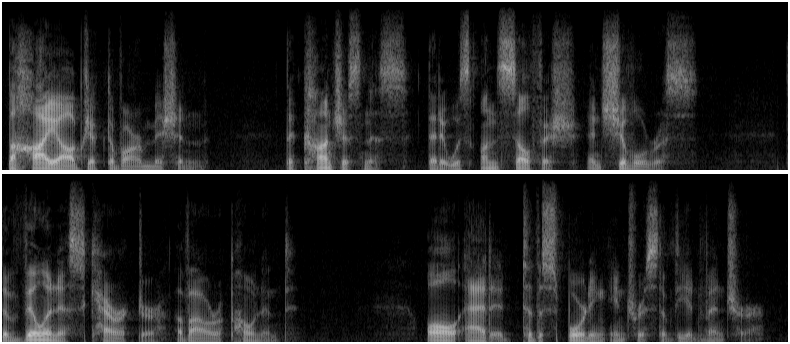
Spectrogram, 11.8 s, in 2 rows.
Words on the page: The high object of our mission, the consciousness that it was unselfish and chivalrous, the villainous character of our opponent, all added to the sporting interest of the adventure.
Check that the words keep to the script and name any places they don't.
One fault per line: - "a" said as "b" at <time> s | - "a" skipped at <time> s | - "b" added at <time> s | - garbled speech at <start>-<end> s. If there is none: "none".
none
